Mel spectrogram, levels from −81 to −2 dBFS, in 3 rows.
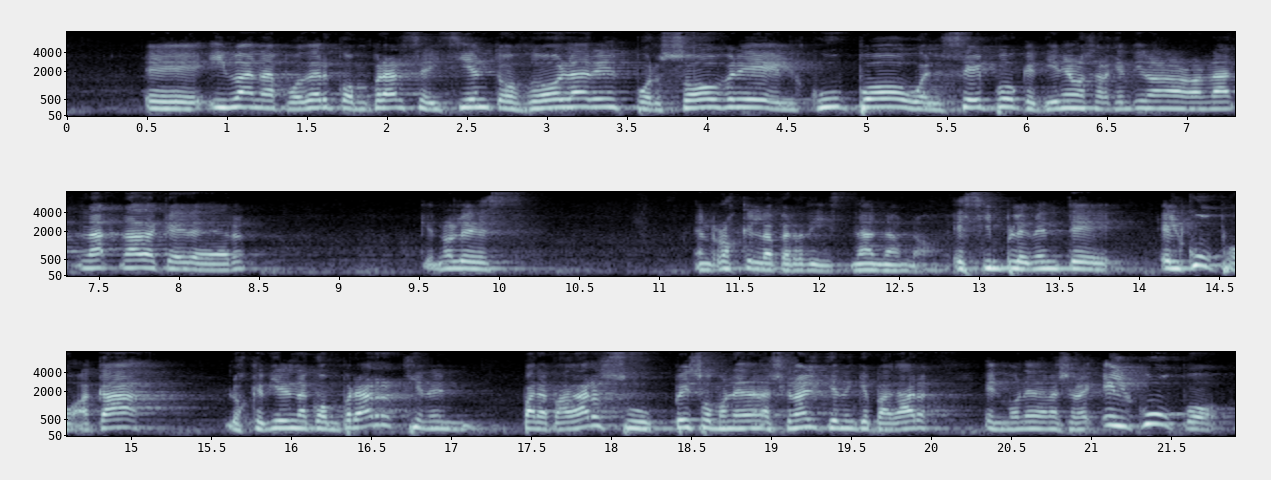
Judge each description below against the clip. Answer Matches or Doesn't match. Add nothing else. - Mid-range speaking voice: Doesn't match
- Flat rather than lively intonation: Doesn't match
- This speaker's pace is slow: Doesn't match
